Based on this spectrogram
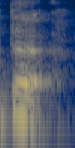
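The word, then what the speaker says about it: ت: La lettre Ta, donc j'ai bien dit Ta, ça s'écrit avec 2 points pardon, au-dessus.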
